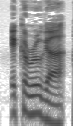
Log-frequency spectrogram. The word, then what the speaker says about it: Ikaruga: Ikaruga, I-K-A-R-U-G-A.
